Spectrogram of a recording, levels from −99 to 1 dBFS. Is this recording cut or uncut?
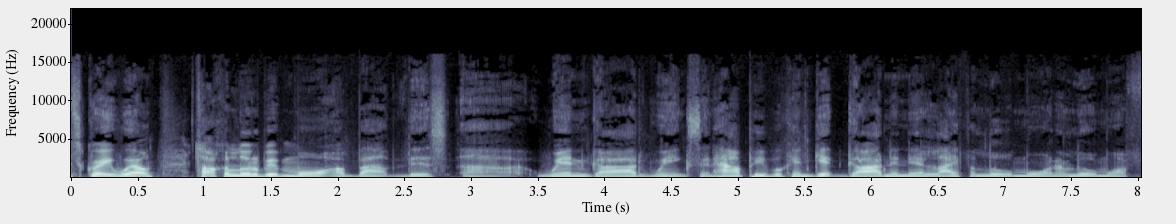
cut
